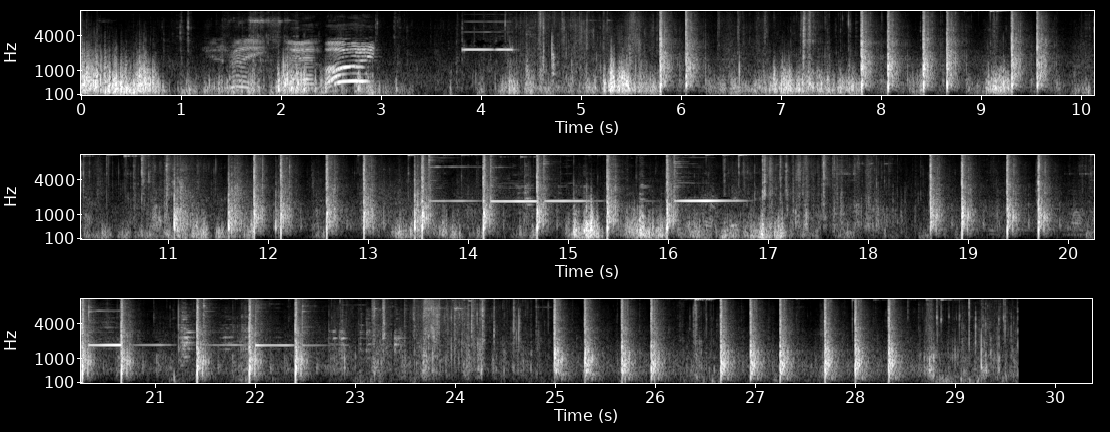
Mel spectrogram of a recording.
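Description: A shot timer's short start beep, then a pistol fired dozens of times in fast strings with short pauses between them. Steel targets ring now and then when hit.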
